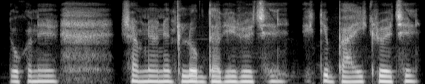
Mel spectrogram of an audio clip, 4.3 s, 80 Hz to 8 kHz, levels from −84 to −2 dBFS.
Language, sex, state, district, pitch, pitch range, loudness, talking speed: Bengali, female, West Bengal, Cooch Behar, 180 Hz, 180-185 Hz, -17 LUFS, 125 wpm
